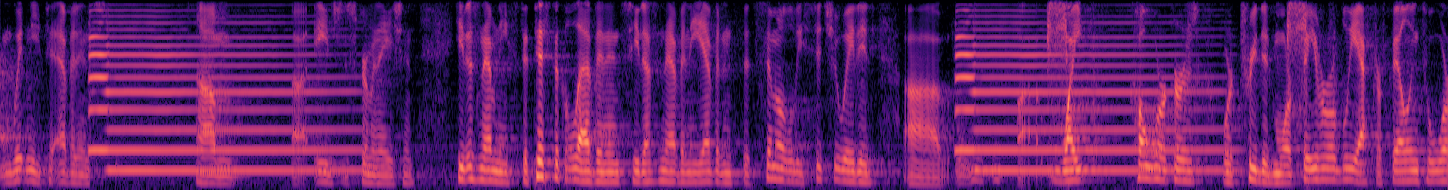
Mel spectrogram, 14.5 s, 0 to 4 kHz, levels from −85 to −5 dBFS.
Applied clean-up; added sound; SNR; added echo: none; Tools + Wind instrument, woodwind instrument; 2 dB; none.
